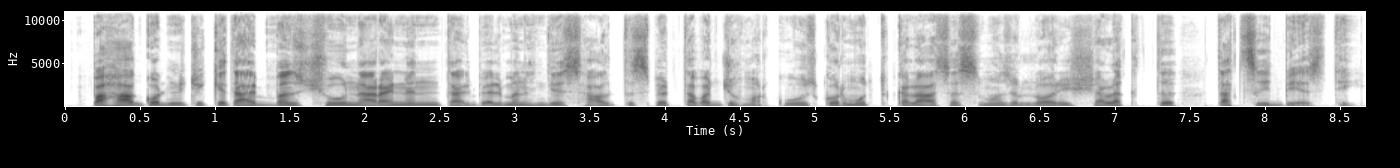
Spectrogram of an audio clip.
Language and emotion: Kashmiri, neutral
